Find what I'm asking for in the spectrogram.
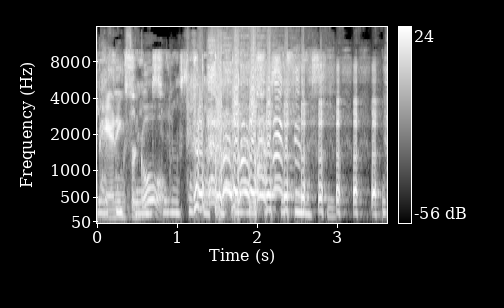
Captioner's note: laughing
